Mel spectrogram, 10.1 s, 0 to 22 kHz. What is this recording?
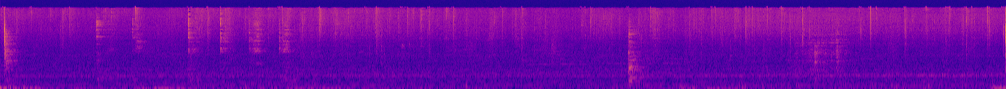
make omelete 3
This sound is part of the sound creation that has to be done in the subject Sound Creation Lab in Pompeu Fabra university. It consists on beating and egg.
omelette, beat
